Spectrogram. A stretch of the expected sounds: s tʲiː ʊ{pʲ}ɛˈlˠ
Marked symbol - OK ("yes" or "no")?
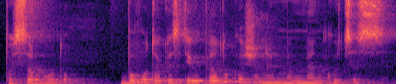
yes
